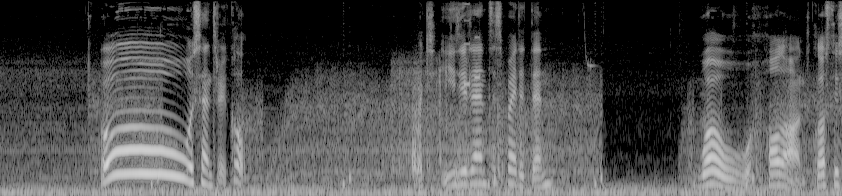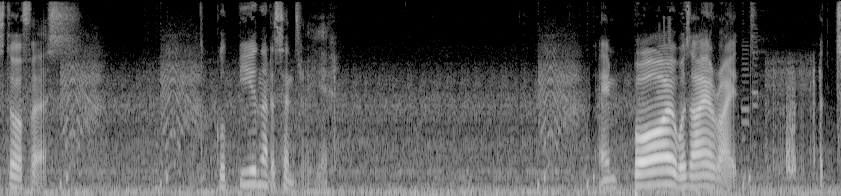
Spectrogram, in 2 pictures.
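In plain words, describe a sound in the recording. Electronic tones chirp and warble in short bursts.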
